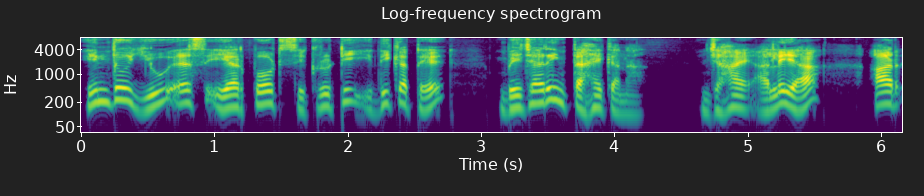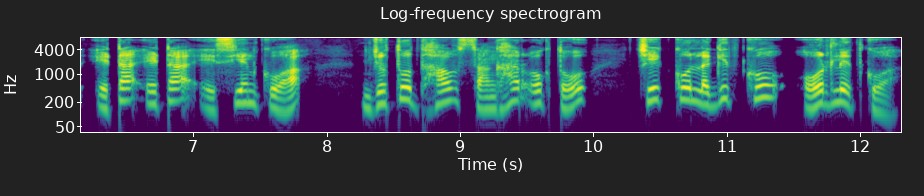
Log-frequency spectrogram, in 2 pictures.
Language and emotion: Santali, disgusted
